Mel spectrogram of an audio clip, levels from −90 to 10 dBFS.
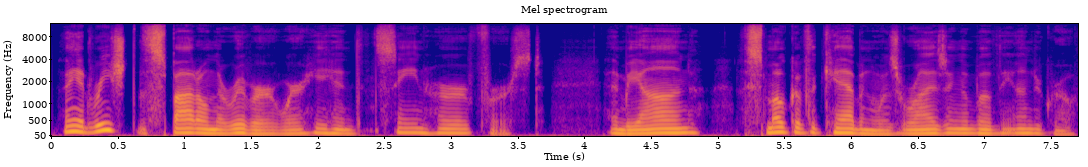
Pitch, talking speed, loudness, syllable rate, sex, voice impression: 120 Hz, 200 wpm, -16 LUFS, 5.3 syllables/s, male, very masculine, very adult-like, middle-aged, very thick, slightly relaxed, slightly weak, slightly dark, soft, slightly muffled, fluent, cool, very intellectual, refreshing, sincere, calm, slightly mature, slightly reassuring, very unique, slightly elegant, wild, sweet, kind, modest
